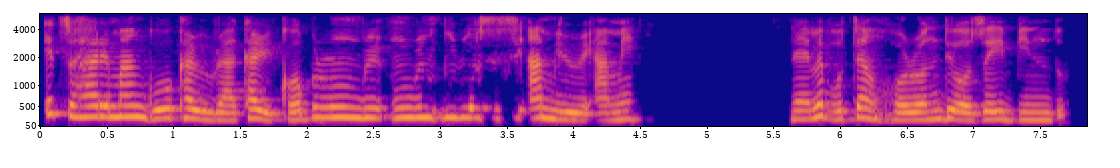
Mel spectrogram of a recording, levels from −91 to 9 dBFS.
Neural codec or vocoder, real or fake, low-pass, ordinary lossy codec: none; real; 5.4 kHz; none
